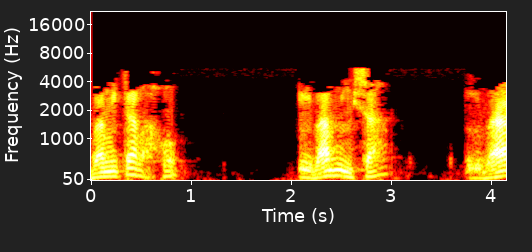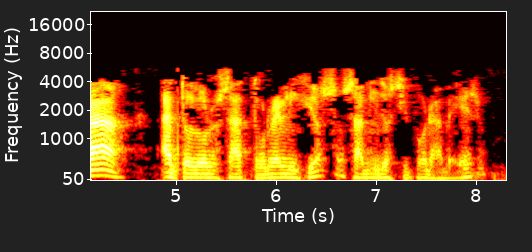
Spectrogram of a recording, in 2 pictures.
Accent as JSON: {"language": "Spanish", "country": "Spain", "said": "soy nativo español."}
